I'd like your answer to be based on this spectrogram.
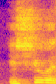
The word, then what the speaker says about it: Yeshua: Today, you may hear me say Yeshua. Yeshua means King of Kings, Lord of Lords, Prince of Peace. Yeshua is how you say Jesus in Hebrew.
